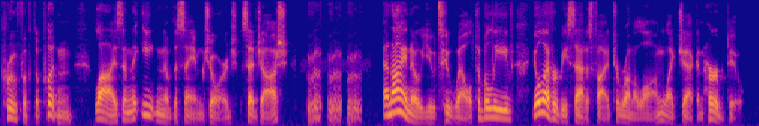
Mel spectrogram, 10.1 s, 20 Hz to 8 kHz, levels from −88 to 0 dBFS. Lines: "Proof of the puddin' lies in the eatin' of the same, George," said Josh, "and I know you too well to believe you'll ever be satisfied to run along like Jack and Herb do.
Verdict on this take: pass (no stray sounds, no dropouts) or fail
fail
